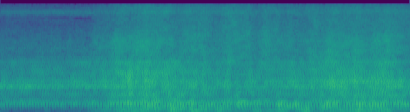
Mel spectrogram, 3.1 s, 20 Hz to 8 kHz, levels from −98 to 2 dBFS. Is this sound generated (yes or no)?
yes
